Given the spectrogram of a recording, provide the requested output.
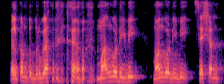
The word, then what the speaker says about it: MongoDB: Okay, it is not mango. Okay, because mango is more popular than Mongo. So most of the people, even myself also, sometimes maybe earlier I pronounced mango DB. No, it is the Mongo DB, right?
